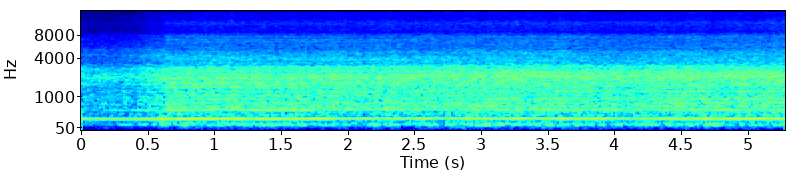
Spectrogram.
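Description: A blender whirs loudly and steadily after a quieter start while blending red salsa, motor hum constant throughout with no voices.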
